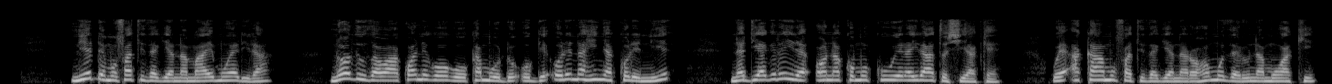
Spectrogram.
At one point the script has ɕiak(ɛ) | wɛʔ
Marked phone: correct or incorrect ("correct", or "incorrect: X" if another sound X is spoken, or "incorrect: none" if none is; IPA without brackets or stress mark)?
correct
